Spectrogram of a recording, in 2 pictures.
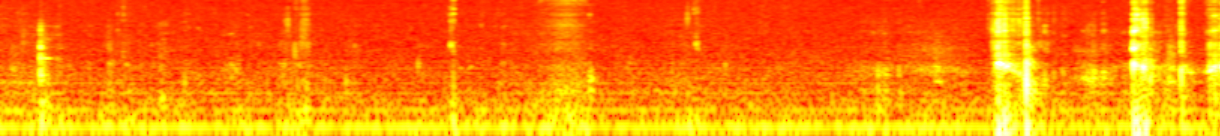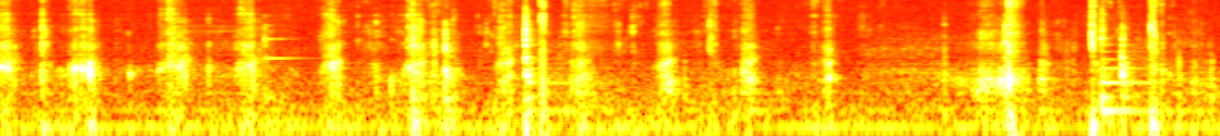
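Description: Close-miked crunchy chewing of kimchi. It starts about six and a half seconds in after a quiet stretch, runs in quick crackly bites, and pauses briefly before starting again near the end.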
